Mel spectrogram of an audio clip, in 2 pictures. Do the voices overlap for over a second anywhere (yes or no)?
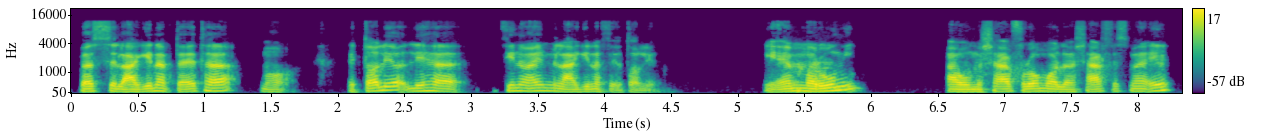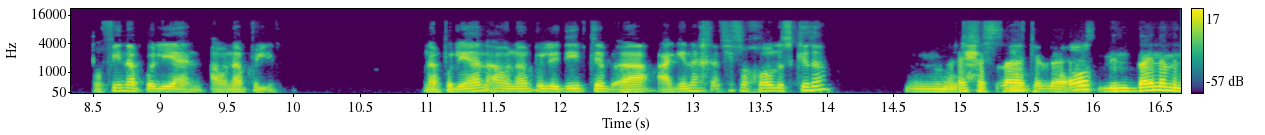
yes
